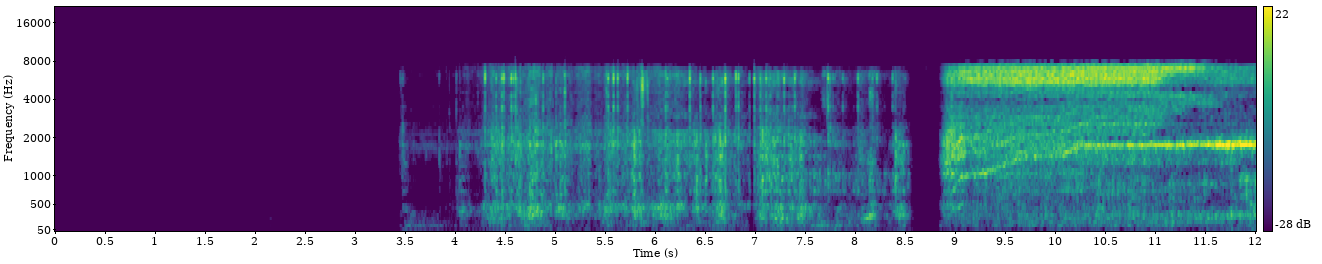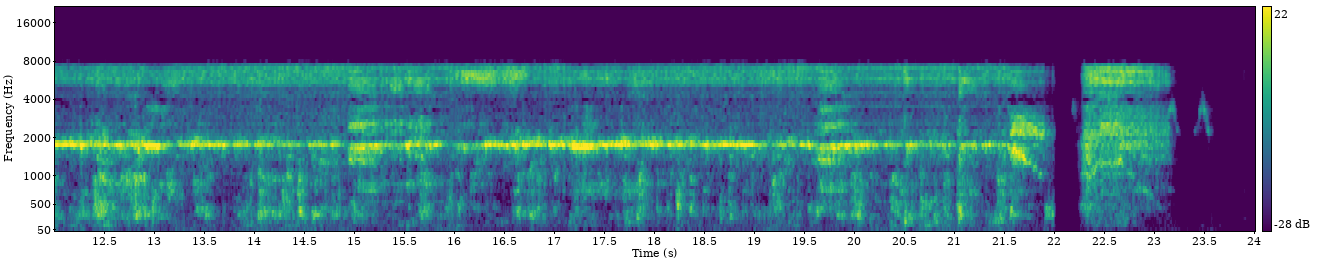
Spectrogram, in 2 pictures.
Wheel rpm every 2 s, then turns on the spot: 0, 0, 30, 20, 80, 220, 230, 230, 230, 230, 200, 40.
4-8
